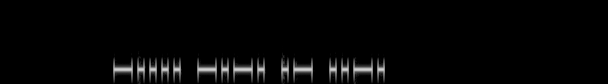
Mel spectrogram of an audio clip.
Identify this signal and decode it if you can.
Morse code, heard as a keyed tone, about 24 wpm, 700 Hz. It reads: 6CAF
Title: Speed-Racing - Four Letter-Number Combinations - 20wpm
